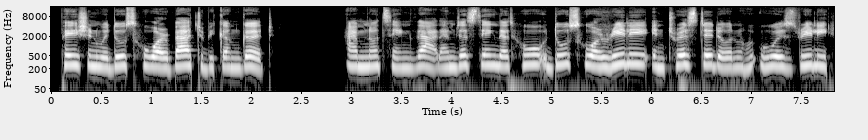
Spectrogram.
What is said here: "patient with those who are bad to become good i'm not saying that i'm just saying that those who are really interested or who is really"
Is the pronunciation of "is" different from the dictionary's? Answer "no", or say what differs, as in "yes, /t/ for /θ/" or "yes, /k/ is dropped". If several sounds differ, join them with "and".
no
